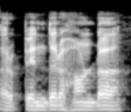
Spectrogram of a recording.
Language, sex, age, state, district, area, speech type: Punjabi, male, 30-45, Punjab, Jalandhar, urban, spontaneous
